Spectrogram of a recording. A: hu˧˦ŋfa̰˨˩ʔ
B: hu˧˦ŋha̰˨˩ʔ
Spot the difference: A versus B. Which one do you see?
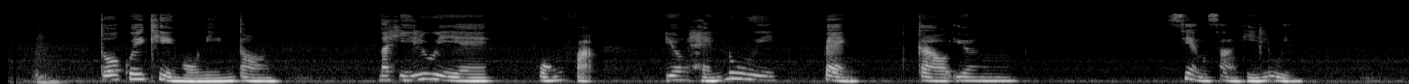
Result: A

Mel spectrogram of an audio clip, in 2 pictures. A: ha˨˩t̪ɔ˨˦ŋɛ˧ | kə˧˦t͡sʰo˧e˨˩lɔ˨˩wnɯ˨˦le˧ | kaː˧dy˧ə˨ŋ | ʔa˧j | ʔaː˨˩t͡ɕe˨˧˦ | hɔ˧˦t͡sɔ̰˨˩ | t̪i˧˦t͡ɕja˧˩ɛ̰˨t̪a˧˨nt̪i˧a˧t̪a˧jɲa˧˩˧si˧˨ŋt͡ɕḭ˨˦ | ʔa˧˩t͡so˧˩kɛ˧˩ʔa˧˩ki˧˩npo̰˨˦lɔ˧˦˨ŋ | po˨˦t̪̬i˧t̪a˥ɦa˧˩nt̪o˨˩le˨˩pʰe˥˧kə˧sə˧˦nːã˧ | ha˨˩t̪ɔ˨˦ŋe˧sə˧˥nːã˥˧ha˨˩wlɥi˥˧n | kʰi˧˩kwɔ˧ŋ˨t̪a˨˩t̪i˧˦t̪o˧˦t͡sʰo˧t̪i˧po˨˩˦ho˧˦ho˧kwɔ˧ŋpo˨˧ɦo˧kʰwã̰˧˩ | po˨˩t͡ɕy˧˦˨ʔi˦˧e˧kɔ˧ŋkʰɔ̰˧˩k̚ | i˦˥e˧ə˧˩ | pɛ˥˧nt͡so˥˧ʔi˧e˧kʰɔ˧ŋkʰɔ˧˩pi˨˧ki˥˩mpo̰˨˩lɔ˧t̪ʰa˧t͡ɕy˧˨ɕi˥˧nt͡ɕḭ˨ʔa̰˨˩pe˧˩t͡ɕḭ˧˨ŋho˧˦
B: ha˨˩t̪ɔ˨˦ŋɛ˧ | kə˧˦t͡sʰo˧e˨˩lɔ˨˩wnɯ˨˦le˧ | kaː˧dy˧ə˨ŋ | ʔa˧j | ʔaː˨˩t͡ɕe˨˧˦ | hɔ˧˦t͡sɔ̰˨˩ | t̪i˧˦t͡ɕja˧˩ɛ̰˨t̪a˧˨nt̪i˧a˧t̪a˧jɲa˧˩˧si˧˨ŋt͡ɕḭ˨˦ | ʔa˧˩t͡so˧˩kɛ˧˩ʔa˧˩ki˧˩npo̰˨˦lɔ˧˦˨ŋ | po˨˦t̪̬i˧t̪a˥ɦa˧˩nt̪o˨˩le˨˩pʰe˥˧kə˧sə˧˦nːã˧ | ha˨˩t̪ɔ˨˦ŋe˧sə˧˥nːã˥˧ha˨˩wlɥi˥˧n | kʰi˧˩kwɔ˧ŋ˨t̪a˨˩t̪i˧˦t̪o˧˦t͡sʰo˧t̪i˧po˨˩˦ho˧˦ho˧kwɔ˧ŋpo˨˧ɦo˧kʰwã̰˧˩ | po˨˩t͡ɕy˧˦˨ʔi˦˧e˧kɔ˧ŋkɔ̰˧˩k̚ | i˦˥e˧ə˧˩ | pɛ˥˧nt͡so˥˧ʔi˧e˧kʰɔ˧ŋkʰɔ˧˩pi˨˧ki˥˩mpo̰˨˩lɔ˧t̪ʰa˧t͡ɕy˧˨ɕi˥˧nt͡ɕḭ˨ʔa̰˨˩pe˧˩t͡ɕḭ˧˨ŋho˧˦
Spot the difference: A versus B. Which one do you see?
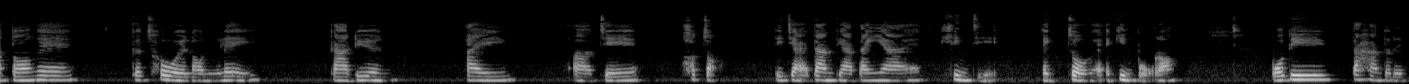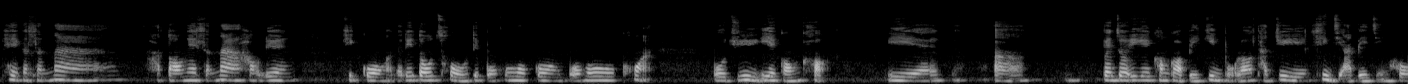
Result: A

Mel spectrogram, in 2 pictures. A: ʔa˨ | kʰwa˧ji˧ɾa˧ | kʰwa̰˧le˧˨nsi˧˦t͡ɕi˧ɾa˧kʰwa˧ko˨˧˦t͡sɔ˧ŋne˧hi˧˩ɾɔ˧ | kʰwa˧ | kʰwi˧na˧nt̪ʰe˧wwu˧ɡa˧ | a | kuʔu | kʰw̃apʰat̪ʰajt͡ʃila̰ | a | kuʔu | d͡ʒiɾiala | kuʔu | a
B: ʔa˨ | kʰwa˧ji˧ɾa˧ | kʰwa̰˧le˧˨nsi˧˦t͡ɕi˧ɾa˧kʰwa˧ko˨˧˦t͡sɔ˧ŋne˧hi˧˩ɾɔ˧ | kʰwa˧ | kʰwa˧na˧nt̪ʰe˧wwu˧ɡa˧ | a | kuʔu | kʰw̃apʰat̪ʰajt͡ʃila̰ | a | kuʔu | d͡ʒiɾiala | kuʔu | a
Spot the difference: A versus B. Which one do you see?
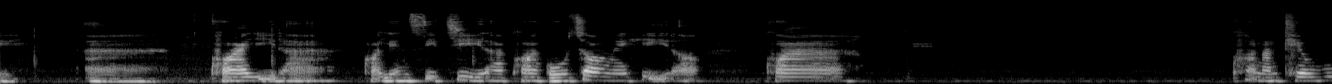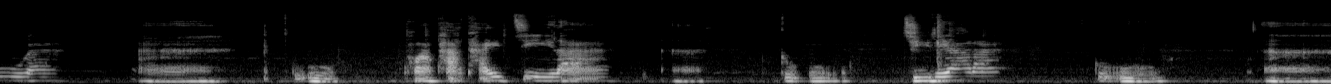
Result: B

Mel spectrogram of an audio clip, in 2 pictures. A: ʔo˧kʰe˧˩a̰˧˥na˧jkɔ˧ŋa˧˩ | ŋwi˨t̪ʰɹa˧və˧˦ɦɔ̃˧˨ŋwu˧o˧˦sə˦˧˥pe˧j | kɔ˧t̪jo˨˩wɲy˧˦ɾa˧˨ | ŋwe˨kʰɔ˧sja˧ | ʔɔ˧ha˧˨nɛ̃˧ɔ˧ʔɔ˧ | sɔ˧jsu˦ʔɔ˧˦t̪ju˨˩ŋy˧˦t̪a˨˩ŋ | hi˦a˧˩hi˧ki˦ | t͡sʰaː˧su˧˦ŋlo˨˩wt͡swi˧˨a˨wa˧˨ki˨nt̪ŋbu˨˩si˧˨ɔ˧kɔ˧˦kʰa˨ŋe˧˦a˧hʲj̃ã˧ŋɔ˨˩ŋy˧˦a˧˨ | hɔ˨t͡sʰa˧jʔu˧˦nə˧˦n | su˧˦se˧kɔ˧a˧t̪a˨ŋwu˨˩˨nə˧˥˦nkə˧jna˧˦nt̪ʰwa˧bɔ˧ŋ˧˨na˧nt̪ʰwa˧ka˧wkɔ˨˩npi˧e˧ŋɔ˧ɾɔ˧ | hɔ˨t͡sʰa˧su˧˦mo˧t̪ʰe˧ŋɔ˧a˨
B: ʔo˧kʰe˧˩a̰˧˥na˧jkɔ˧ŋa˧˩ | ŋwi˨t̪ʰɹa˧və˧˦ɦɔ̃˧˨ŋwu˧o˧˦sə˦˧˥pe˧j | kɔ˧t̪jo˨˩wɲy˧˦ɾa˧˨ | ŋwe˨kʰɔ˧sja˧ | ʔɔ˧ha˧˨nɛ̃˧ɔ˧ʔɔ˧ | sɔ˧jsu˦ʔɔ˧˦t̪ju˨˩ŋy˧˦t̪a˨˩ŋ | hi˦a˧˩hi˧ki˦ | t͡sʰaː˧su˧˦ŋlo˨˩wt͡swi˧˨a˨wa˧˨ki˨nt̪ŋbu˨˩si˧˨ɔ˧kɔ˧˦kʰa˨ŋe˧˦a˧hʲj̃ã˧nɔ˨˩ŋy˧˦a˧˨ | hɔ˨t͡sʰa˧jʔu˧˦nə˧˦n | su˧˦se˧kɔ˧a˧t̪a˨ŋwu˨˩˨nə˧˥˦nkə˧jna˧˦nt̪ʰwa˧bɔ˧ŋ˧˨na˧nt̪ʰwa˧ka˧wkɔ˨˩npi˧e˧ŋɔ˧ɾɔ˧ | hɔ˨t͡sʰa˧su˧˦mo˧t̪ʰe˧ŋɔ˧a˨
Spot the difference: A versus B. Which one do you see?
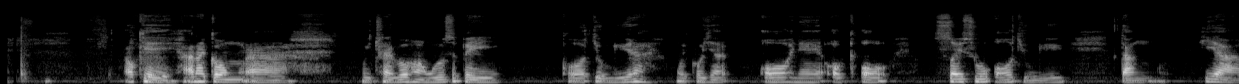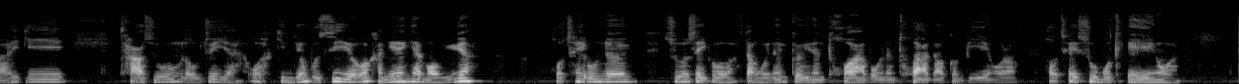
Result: A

